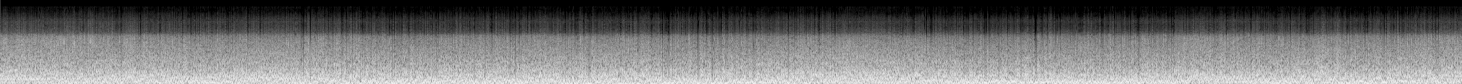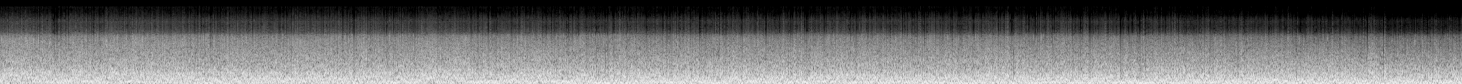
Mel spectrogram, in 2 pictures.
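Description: Dirt bike engine running steadily at cruising speed on a paved road, heard from on the bike, with wind rushing over the microphone; loud and unbroken.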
